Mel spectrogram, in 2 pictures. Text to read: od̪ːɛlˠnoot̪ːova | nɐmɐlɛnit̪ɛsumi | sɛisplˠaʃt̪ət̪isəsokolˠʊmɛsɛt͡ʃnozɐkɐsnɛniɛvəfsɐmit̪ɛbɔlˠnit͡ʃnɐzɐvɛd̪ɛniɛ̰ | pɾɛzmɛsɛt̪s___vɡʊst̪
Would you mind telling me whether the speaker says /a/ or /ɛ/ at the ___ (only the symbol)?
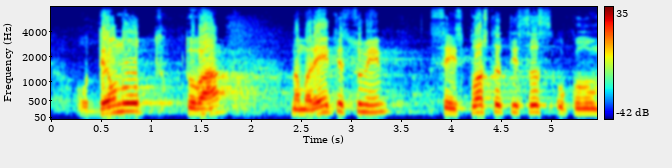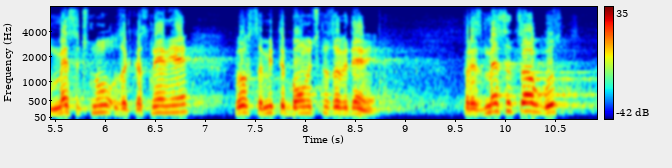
a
